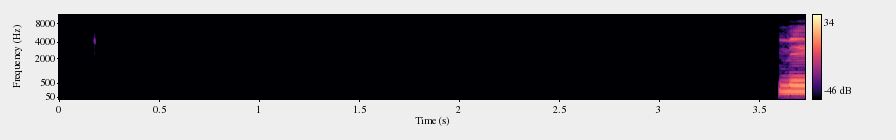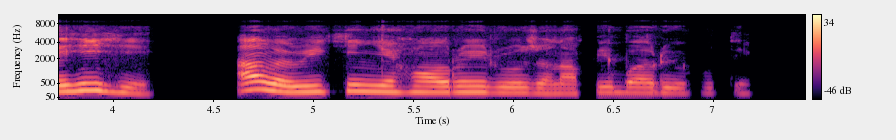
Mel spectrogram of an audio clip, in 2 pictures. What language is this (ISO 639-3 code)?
ibo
